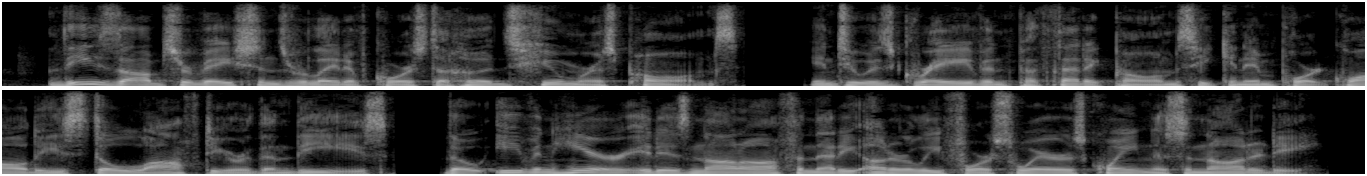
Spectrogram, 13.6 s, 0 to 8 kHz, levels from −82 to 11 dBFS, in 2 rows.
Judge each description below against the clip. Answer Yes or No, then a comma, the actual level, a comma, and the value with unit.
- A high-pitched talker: No, low, 110 Hz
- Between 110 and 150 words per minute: No, average, 165 wpm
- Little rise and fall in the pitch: No, average, 4.0 semitones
